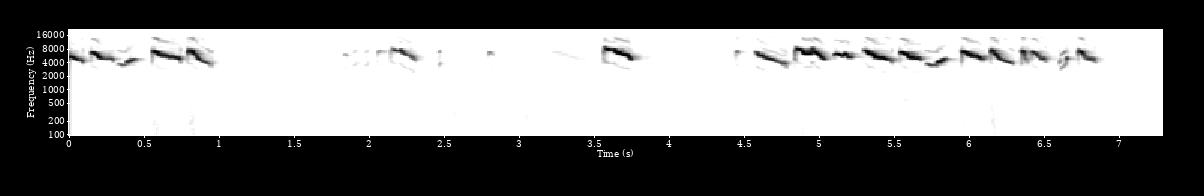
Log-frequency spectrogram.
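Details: Captive white-eye singing vigorously as a stimulus for other kept white-eyes: scattered high, sharp, downward-slurred whistles, then a long rapid chain of twittering notes, bright and thin, with a few soft clicks in between.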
